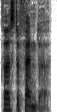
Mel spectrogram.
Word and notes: first-offender: British English

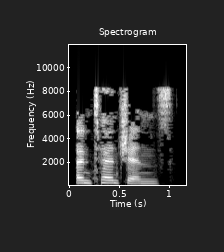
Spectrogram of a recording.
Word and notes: intentions: British English

